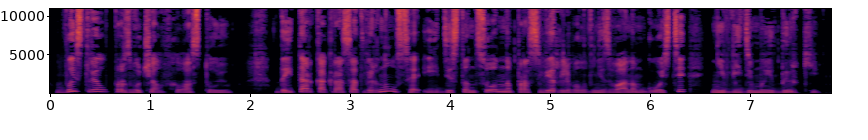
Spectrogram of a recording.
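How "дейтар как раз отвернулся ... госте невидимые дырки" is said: usual speaking voice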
